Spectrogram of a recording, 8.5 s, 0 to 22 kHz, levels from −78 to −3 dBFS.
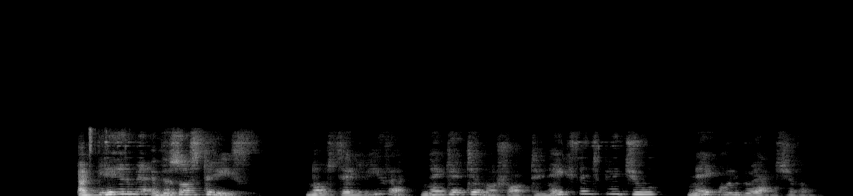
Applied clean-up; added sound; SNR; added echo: neural mask model DeepFilterNet 3.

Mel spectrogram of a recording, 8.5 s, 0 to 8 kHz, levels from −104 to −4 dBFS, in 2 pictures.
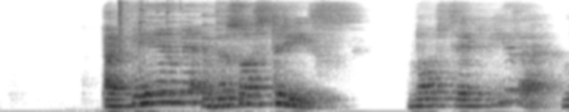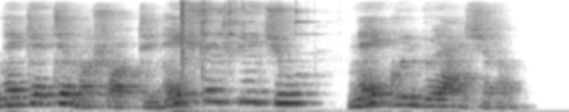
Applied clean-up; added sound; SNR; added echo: none; Shatter; 18 dB; reverberation time 0.2 s.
